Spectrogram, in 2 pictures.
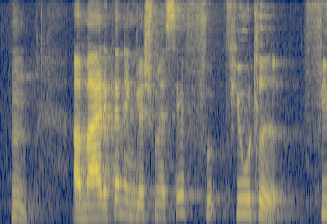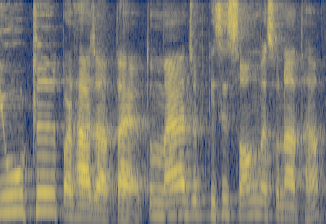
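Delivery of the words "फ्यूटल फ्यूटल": फ्यूटल with a short final tul, no long i; फ्यूटल said fyootul, American style; American pronunciation. Shown as a demonstration. Teacher giving students the American fyootul. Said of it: "American English में से फ्यूटल पढ़ा जाता है".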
